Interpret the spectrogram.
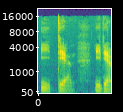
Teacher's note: it's not necessary to say 一点儿 You can omit R sound. You can say 一点一点 means a little.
